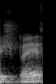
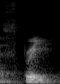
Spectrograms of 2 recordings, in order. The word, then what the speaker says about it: Spree: Se está fazendo uma homenagem ao rio que corta Berlim, pronuncia Spree, se não, se tiver em inglês, é Spree.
